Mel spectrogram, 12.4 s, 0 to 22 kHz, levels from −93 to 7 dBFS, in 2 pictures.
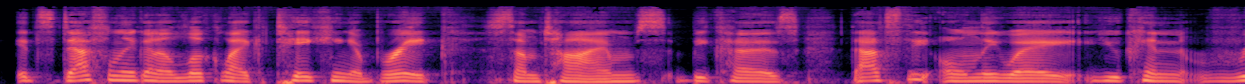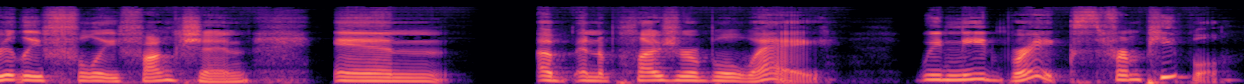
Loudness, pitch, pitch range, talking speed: -20 LUFS, 175 Hz, 150-190 Hz, 150 wpm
